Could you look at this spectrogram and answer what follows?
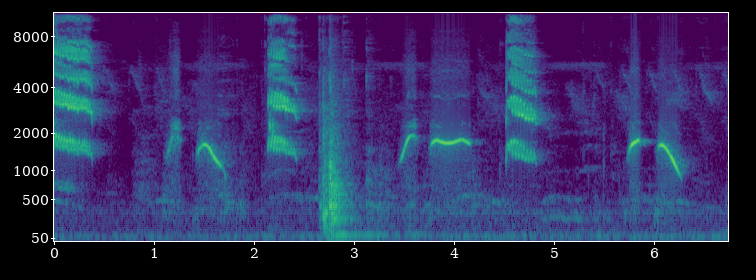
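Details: Parrot alternating harsh layered squawks with whistled notes: rising slurs, a level tone and an arched falling note, with a brief thump midway.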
